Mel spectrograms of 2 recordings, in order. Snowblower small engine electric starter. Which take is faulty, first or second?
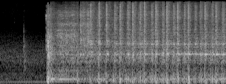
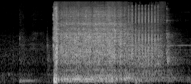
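second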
